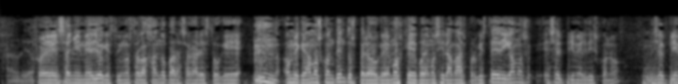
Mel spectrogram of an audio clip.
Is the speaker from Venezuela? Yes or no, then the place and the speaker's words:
no; La Selva del Camp, Catalonia, Spain; De la Selva del Camp.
